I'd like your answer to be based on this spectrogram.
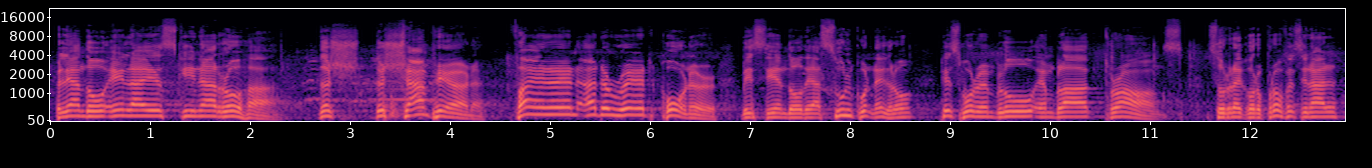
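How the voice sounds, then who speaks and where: High-pitched, showy bilingual male ring announcer, lucha-libre style. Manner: showy, stretches out names and titles.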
